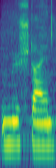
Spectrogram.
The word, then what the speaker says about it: Milstein: Or Milstein. Am I pronouncing it correctly? In Germany we say Mühlstein, because this is the German pronunciation, but I think you can pronounce it like you want.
